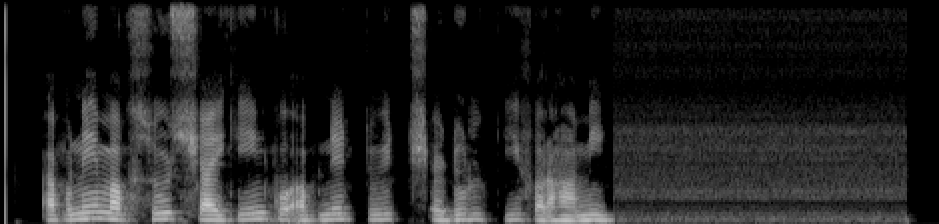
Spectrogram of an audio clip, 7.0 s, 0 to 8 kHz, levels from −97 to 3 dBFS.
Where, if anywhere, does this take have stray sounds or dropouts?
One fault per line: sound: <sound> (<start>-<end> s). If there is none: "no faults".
no faults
